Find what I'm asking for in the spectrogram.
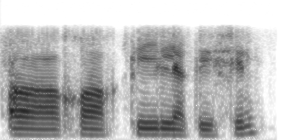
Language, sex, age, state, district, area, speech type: Assamese, male, 18-30, Assam, Biswanath, rural, conversation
